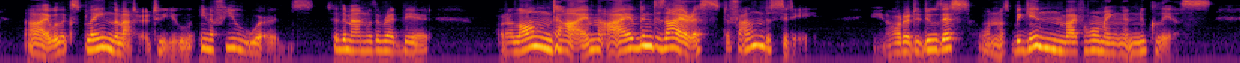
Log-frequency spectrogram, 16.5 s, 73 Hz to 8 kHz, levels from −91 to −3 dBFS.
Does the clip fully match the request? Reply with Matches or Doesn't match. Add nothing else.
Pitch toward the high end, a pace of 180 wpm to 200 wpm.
Doesn't match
